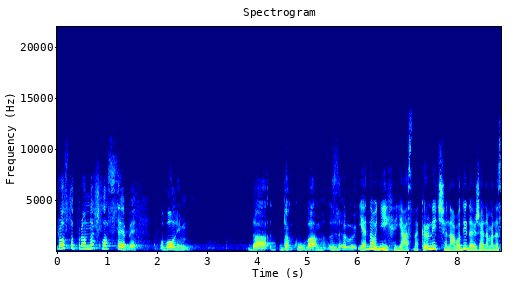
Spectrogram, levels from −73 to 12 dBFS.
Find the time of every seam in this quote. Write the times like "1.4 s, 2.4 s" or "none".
1.9 s, 4.3 s, 6.0 s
